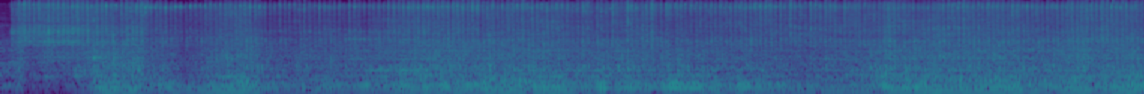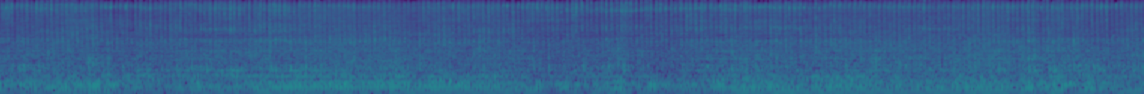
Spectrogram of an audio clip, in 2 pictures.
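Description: Pullmax reciprocating metal-shaping machine running steadily, its shrinking dies rapidly working a sheet-metal flange to shrink it; a quiet, continuous mechanical chatter over a low motor hum.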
